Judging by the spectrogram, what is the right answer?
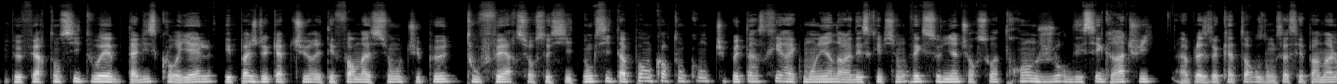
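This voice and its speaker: A man hosting a casual screen-recorded software tutorial, talking informally to the viewer and narrating his clicks with little sounds like "hop" and "tac". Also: medium pitch. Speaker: tutorial host.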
